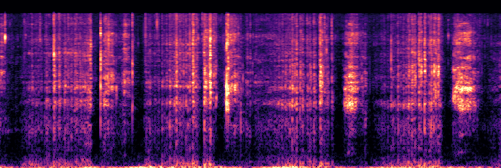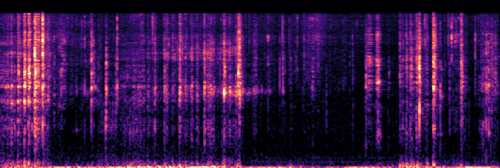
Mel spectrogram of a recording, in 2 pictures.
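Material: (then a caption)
Soap. A small metal blade is held against a palm-sized, solid, dry yellow soap bar, scraping and carving it as shavings curl off. The sound is a steady stream of dry, crunchy scraping with a low rumbling body and bright, gritty edges, swelling and easing in short passes.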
